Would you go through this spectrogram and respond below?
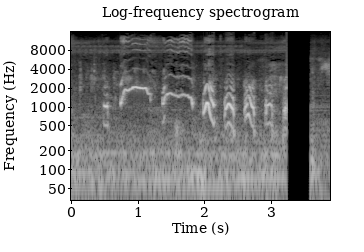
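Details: Puppies whimpering and yipping in a string of high, whiny calls, some long and arching, others short and wavering, packed closely together, with a brief cut to silence near the end.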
